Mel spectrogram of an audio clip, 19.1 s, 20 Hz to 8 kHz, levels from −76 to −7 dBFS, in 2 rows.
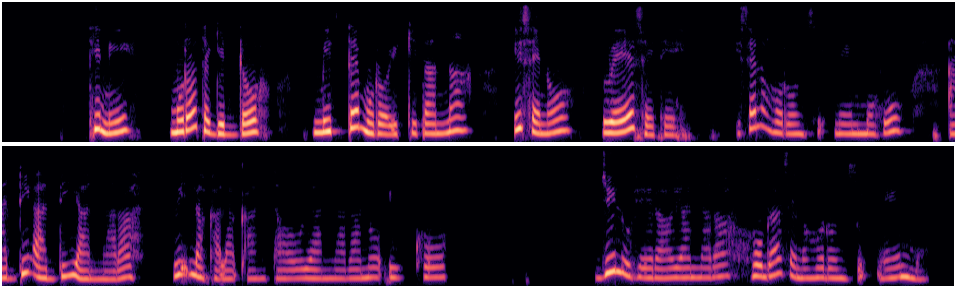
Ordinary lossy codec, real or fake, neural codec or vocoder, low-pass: AAC, 48 kbps; fake; codec, 16 kHz, 16 kbps, FunCodec, trained on Chinese and English, 50 frames a second; 7.2 kHz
